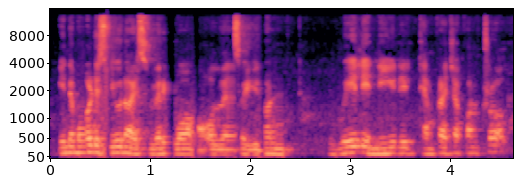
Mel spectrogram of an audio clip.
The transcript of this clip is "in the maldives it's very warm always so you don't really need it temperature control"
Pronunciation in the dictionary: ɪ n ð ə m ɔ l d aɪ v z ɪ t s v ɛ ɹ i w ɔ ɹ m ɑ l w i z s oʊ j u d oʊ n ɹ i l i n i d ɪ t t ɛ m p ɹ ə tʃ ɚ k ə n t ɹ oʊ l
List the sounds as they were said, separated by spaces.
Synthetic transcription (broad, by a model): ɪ n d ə m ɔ d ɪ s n ɪ t s v ɛ ɹ i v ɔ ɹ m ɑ l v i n s oʊ j u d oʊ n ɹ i l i n i d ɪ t t ɛ m p ɹ ə tʃ ɚ k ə n t ɹ oʊ l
